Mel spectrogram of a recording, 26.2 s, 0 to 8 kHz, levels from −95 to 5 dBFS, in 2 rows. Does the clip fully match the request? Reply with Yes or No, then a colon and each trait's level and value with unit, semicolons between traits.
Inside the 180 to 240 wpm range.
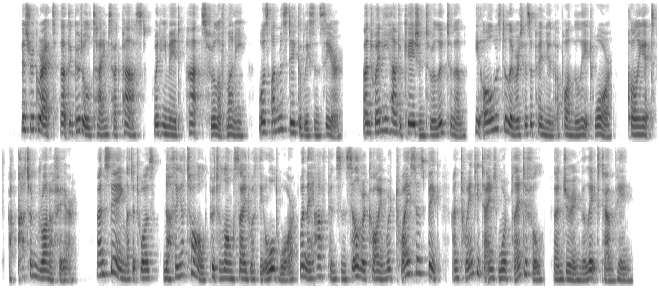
Yes: average, 185 wpm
